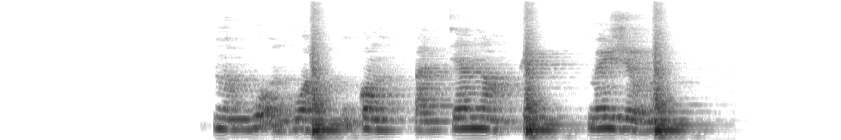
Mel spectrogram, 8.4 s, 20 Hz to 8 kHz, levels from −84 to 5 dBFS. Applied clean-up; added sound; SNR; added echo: none; Bowed string instrument; -4 dB; reverberation time 0.7 s.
